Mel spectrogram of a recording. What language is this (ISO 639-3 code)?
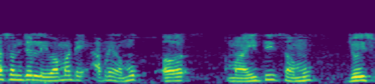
guj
